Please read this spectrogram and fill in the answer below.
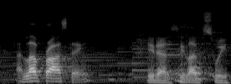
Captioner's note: laughter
